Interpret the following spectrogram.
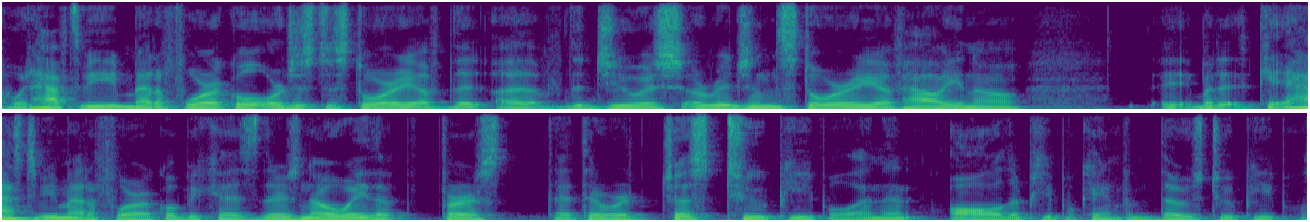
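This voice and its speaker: Low-ish guy rambling on his podcast, lots of restarts, chatty. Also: darkish tone. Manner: rambling and conversational, with many restarts and laughs. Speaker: podcast host. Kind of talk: casual solo monologue.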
